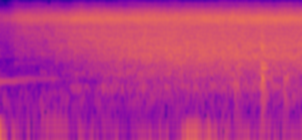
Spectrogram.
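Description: White wine hits a pan on full heat, a steady rising sizzle and hiss that holds throughout, with a single light clink of a utensil near the end.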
